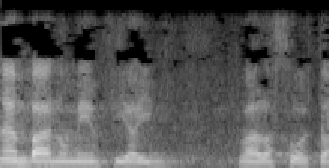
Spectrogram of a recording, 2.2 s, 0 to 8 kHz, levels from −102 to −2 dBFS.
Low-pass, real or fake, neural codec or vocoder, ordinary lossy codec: 7.2 kHz; real; none; none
